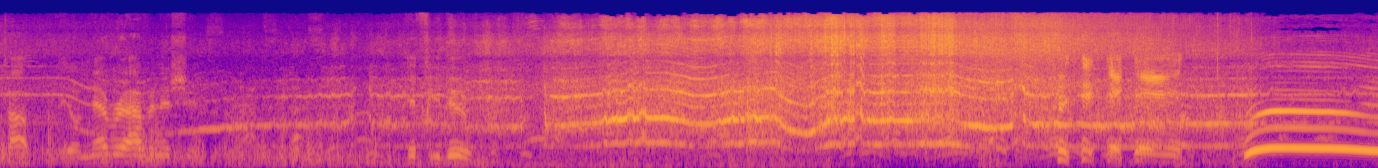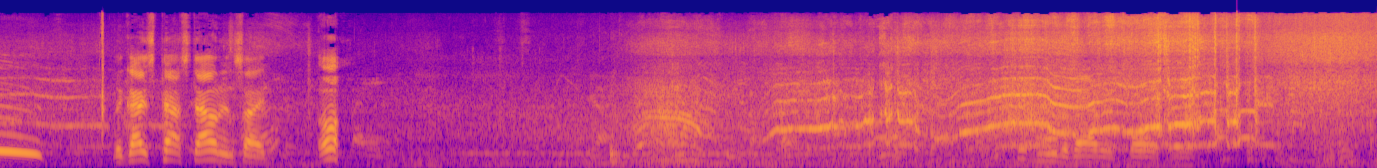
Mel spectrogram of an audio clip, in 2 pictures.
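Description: A small model boat's motor whines at high pitch, rising and falling as the boat races across the water.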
